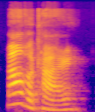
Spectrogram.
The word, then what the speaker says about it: Malvakai: My name is pronounced Mal, like gal, Kai. Malvakai.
